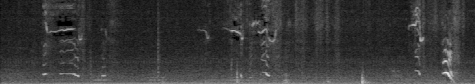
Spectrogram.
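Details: Young Poodle puppies, five weeks old, at play outdoors: a few scattered thin whimpers and short yips, some sliding downward, separated by quiet gaps, with a faint low hum underneath.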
